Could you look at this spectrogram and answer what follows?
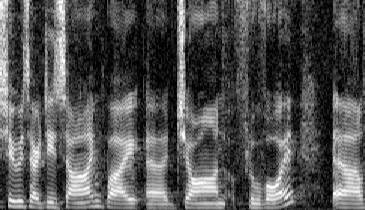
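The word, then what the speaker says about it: Fluevog: And these shoes are designed by John Fluvoy. I'll spell that F-L-U-E-V-O-G, John, in case you're shopping in Toronto or other places.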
